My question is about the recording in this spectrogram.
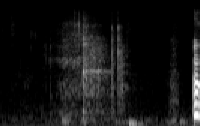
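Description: Near silence, then a few faint clicks with a short soft rush of noise about a second in. A woman's voice starts right at the end.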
